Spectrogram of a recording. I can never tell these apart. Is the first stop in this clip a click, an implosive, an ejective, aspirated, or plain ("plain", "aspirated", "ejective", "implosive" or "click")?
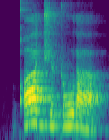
ejective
